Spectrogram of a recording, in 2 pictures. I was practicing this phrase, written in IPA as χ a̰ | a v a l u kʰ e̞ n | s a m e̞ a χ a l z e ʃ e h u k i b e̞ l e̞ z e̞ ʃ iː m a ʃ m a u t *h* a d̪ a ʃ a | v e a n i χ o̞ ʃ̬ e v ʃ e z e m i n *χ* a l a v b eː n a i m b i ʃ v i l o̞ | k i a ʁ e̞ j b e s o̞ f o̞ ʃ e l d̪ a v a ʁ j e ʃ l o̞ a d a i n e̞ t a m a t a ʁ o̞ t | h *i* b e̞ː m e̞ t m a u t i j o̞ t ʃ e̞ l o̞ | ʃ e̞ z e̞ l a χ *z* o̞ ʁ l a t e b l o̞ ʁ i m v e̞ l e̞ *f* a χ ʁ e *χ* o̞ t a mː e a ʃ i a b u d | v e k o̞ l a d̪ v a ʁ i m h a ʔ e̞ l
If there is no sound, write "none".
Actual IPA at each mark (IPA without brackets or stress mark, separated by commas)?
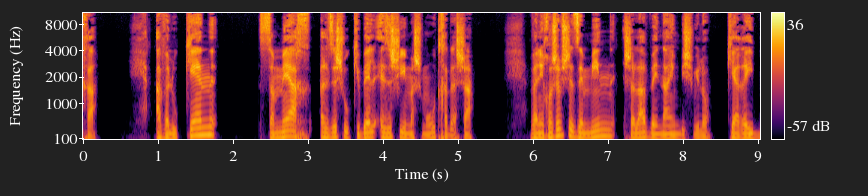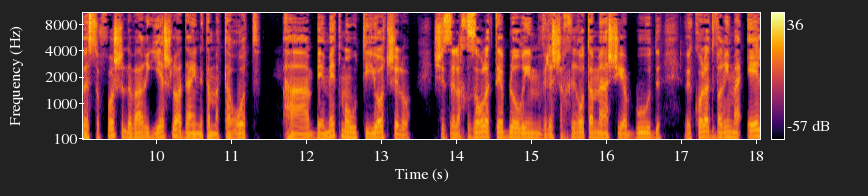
χ, ʃ, a, z, ʃ, ʁ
